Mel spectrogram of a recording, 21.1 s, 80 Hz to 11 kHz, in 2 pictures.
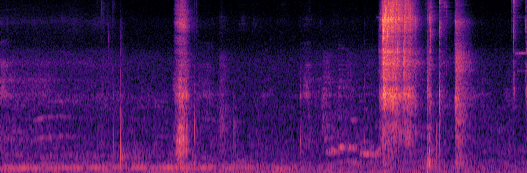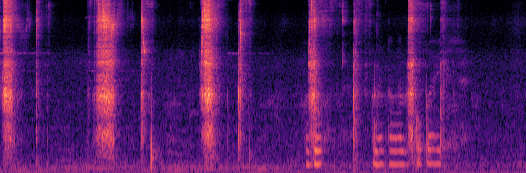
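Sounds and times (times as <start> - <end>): squeeze bottle sputtering: 7.6 - 8.9, 10.5 - 11.4, 12.3 - 13.6, 14.5 - 15.6, 16.7 - 18.0.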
